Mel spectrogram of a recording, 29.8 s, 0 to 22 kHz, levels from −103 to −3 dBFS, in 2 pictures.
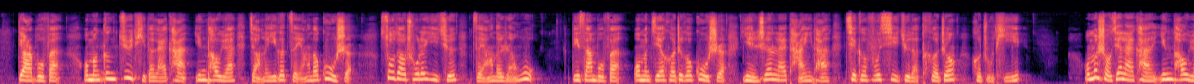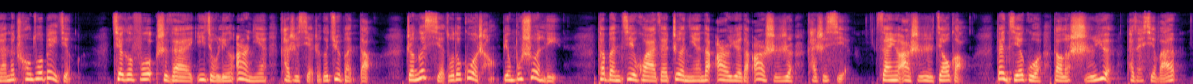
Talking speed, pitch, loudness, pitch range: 285 characters per minute, 210 Hz, -18 LUFS, 185-240 Hz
